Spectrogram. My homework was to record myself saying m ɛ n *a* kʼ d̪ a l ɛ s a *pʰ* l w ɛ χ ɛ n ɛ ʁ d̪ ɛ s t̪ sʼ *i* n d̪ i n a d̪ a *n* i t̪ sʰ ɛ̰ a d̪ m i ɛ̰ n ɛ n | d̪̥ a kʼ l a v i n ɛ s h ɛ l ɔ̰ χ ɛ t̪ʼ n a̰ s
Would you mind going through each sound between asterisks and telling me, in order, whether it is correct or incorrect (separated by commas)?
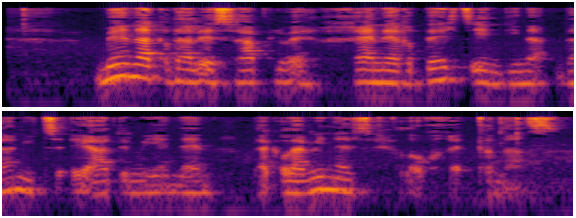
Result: correct, correct, correct, correct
